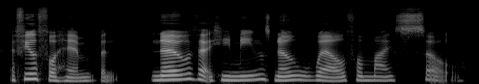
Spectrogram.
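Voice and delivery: steady, storytelling reading of a keeper's journal; diary read aloud. Acted. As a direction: read the old journal like a tale. Reads diary entries aloud.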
